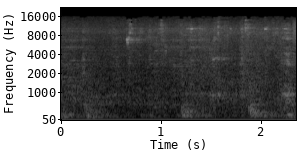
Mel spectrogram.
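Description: A few soft footsteps on a stage floor, evenly spaced at about one every half second or a little more.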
